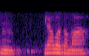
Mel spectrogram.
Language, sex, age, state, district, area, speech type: Kannada, female, 60+, Karnataka, Bangalore Rural, rural, conversation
